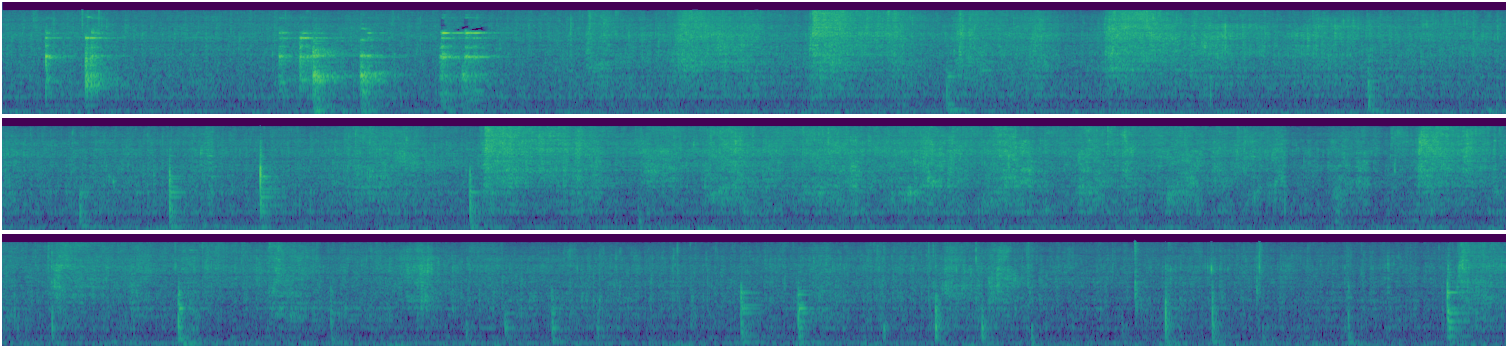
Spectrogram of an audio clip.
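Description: Chicken mince with brain sizzling as it is fried dry in a steel karahi, stirred and scraped with a wooden spatula. Frequent clicks and knocks of the spatula on the pan run through it, loudest in the first couple of seconds.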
